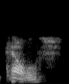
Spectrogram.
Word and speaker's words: Teles: So my name in Portuguese is pronounced Tiago, and then my surname Teles,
